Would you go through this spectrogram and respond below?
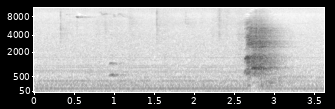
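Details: Chocolate Great Dane puppies from a litter give one short, sharp yip, loud and brief, after faint high squeaks; a steady low electrical hum runs underneath throughout.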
